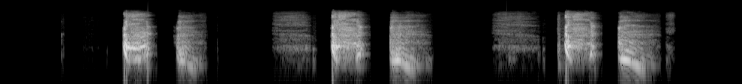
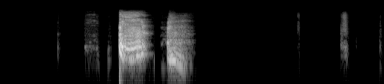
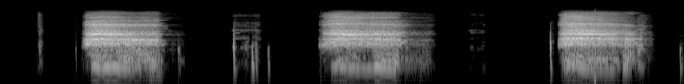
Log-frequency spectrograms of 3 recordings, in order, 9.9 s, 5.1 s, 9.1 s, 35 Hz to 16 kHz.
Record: {
  "three_cough_length": "9.9 s",
  "three_cough_amplitude": 31073,
  "three_cough_signal_mean_std_ratio": 0.3,
  "cough_length": "5.1 s",
  "cough_amplitude": 28480,
  "cough_signal_mean_std_ratio": 0.23,
  "exhalation_length": "9.1 s",
  "exhalation_amplitude": 19991,
  "exhalation_signal_mean_std_ratio": 0.48,
  "survey_phase": "beta (2021-08-13 to 2022-03-07)",
  "age": "65+",
  "gender": "Male",
  "wearing_mask": "No",
  "symptom_cough_any": true,
  "symptom_onset": "13 days",
  "smoker_status": "Ex-smoker",
  "respiratory_condition_asthma": false,
  "respiratory_condition_other": false,
  "recruitment_source": "REACT",
  "submission_delay": "5 days",
  "covid_test_result": "Positive",
  "covid_test_method": "RT-qPCR",
  "covid_ct_value": 37.6,
  "covid_ct_gene": "E gene",
  "influenza_a_test_result": "Negative",
  "influenza_b_test_result": "Negative"
}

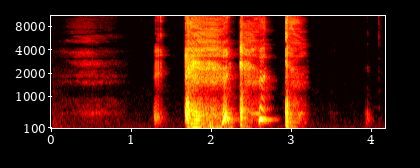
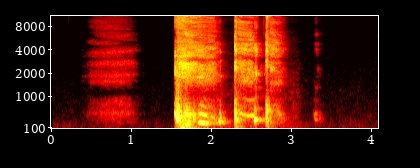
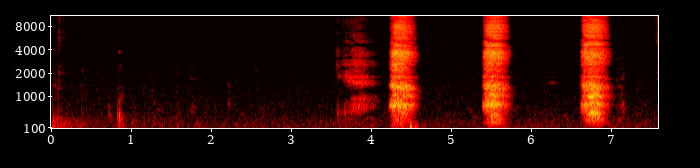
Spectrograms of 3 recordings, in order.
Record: {
  "cough_length": "4.2 s",
  "cough_amplitude": 32768,
  "cough_signal_mean_std_ratio": 0.36,
  "three_cough_length": "4.1 s",
  "three_cough_amplitude": 32768,
  "three_cough_signal_mean_std_ratio": 0.39,
  "exhalation_length": "7.6 s",
  "exhalation_amplitude": 8127,
  "exhalation_signal_mean_std_ratio": 0.28,
  "survey_phase": "beta (2021-08-13 to 2022-03-07)",
  "age": "45-64",
  "gender": "Female",
  "wearing_mask": "No",
  "symptom_cough_any": true,
  "symptom_sore_throat": true,
  "symptom_diarrhoea": true,
  "smoker_status": "Never smoked",
  "respiratory_condition_asthma": false,
  "respiratory_condition_other": false,
  "recruitment_source": "Test and Trace",
  "submission_delay": "3 days",
  "covid_test_result": "Negative",
  "covid_test_method": "RT-qPCR"
}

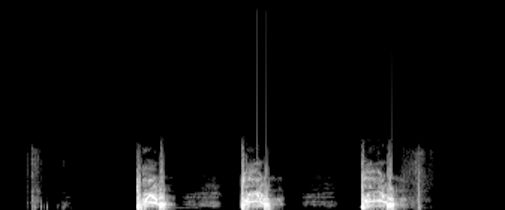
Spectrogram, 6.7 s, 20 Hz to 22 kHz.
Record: {
  "three_cough_length": "6.7 s",
  "three_cough_amplitude": 28525,
  "three_cough_signal_mean_std_ratio": 0.36,
  "survey_phase": "beta (2021-08-13 to 2022-03-07)",
  "age": "45-64",
  "gender": "Male",
  "wearing_mask": "No",
  "symptom_cough_any": true,
  "symptom_runny_or_blocked_nose": true,
  "symptom_sore_throat": true,
  "symptom_fatigue": true,
  "symptom_onset": "11 days",
  "smoker_status": "Ex-smoker",
  "respiratory_condition_asthma": false,
  "respiratory_condition_other": false,
  "recruitment_source": "REACT",
  "submission_delay": "1 day",
  "covid_test_result": "Negative",
  "covid_test_method": "RT-qPCR"
}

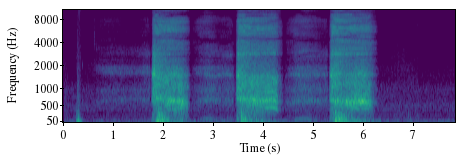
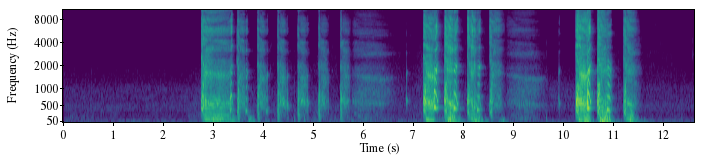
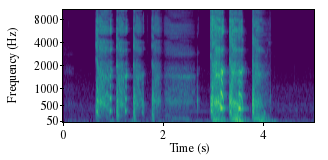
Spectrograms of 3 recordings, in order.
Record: {
  "exhalation_length": "7.9 s",
  "exhalation_amplitude": 5466,
  "exhalation_signal_mean_std_ratio": 0.52,
  "three_cough_length": "12.6 s",
  "three_cough_amplitude": 32768,
  "three_cough_signal_mean_std_ratio": 0.33,
  "cough_length": "5.0 s",
  "cough_amplitude": 24206,
  "cough_signal_mean_std_ratio": 0.38,
  "survey_phase": "beta (2021-08-13 to 2022-03-07)",
  "age": "45-64",
  "gender": "Female",
  "wearing_mask": "No",
  "symptom_cough_any": true,
  "symptom_new_continuous_cough": true,
  "symptom_runny_or_blocked_nose": true,
  "symptom_sore_throat": true,
  "symptom_abdominal_pain": true,
  "symptom_diarrhoea": true,
  "symptom_headache": true,
  "symptom_loss_of_taste": true,
  "symptom_onset": "3 days",
  "smoker_status": "Never smoked",
  "respiratory_condition_asthma": false,
  "respiratory_condition_other": false,
  "recruitment_source": "Test and Trace",
  "submission_delay": "1 day",
  "covid_test_result": "Positive",
  "covid_test_method": "RT-qPCR",
  "covid_ct_value": 16.4,
  "covid_ct_gene": "ORF1ab gene",
  "covid_ct_mean": 16.6,
  "covid_viral_load": "3500000 copies/ml",
  "covid_viral_load_category": "High viral load (>1M copies/ml)"
}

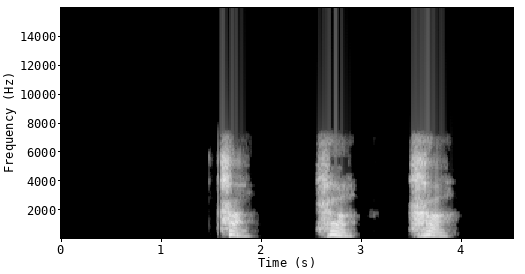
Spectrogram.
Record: {
  "exhalation_length": "4.5 s",
  "exhalation_amplitude": 28284,
  "exhalation_signal_mean_std_ratio": 0.34,
  "survey_phase": "beta (2021-08-13 to 2022-03-07)",
  "age": "18-44",
  "gender": "Female",
  "wearing_mask": "No",
  "symptom_none": true,
  "symptom_onset": "10 days",
  "smoker_status": "Ex-smoker",
  "respiratory_condition_asthma": true,
  "respiratory_condition_other": false,
  "recruitment_source": "REACT",
  "submission_delay": "2 days",
  "covid_test_result": "Negative",
  "covid_test_method": "RT-qPCR",
  "influenza_a_test_result": "Unknown/Void",
  "influenza_b_test_result": "Unknown/Void"
}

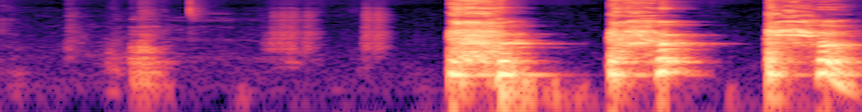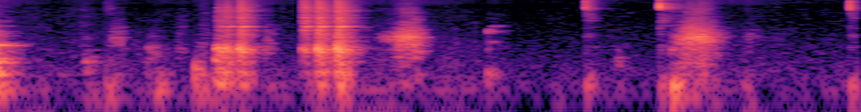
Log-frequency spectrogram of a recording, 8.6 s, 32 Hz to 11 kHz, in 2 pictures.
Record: {
  "three_cough_length": "8.6 s",
  "three_cough_amplitude": 32767,
  "three_cough_signal_mean_std_ratio": 0.3,
  "survey_phase": "beta (2021-08-13 to 2022-03-07)",
  "age": "65+",
  "gender": "Male",
  "wearing_mask": "No",
  "symptom_cough_any": true,
  "smoker_status": "Never smoked",
  "respiratory_condition_asthma": false,
  "respiratory_condition_other": false,
  "recruitment_source": "REACT",
  "submission_delay": "3 days",
  "covid_test_result": "Negative",
  "covid_test_method": "RT-qPCR"
}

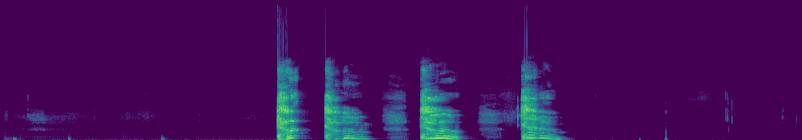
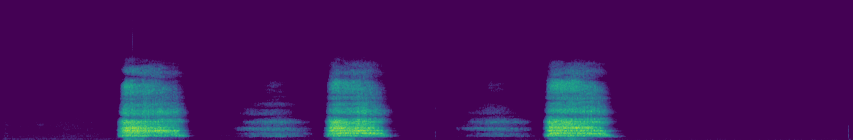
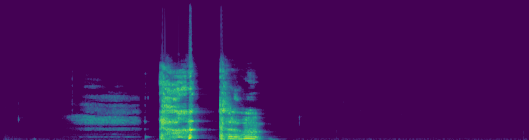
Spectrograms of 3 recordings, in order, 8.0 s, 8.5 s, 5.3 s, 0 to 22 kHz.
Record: {
  "three_cough_length": "8.0 s",
  "three_cough_amplitude": 32762,
  "three_cough_signal_mean_std_ratio": 0.31,
  "exhalation_length": "8.5 s",
  "exhalation_amplitude": 29325,
  "exhalation_signal_mean_std_ratio": 0.38,
  "cough_length": "5.3 s",
  "cough_amplitude": 32768,
  "cough_signal_mean_std_ratio": 0.31,
  "survey_phase": "beta (2021-08-13 to 2022-03-07)",
  "age": "45-64",
  "gender": "Female",
  "wearing_mask": "No",
  "symptom_cough_any": true,
  "symptom_sore_throat": true,
  "symptom_onset": "3 days",
  "smoker_status": "Ex-smoker",
  "respiratory_condition_asthma": false,
  "respiratory_condition_other": false,
  "recruitment_source": "Test and Trace",
  "submission_delay": "1 day",
  "covid_test_result": "Positive",
  "covid_test_method": "RT-qPCR",
  "covid_ct_value": 22.9,
  "covid_ct_gene": "ORF1ab gene"
}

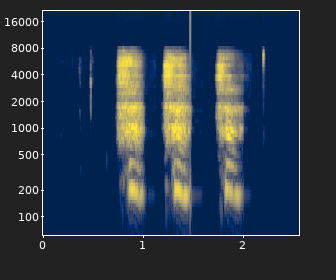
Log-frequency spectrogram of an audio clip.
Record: {
  "exhalation_length": "2.6 s",
  "exhalation_amplitude": 10394,
  "exhalation_signal_mean_std_ratio": 0.44,
  "survey_phase": "beta (2021-08-13 to 2022-03-07)",
  "age": "18-44",
  "gender": "Female",
  "wearing_mask": "No",
  "symptom_fatigue": true,
  "symptom_headache": true,
  "smoker_status": "Never smoked",
  "respiratory_condition_asthma": false,
  "respiratory_condition_other": false,
  "recruitment_source": "Test and Trace",
  "submission_delay": "2 days",
  "covid_test_result": "Negative",
  "covid_test_method": "RT-qPCR"
}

